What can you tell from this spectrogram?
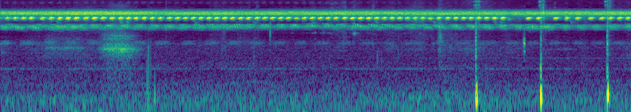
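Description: Crickets chirping in a steady, rapid high trill throughout. About six seconds in, a bladed hand tool chops into the soil three times, each a sharp thud, as a small grave is dug.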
